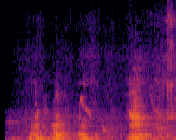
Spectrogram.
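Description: Pigs in a farm shed grunt and snort in several short, close bursts, with brief pauses between them and no talking.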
